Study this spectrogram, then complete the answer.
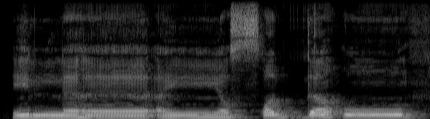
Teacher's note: الا میں لام کو شدہ زور دیں گے ، الف مدہ کو مد منفصل ہے، دو الف دار میں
